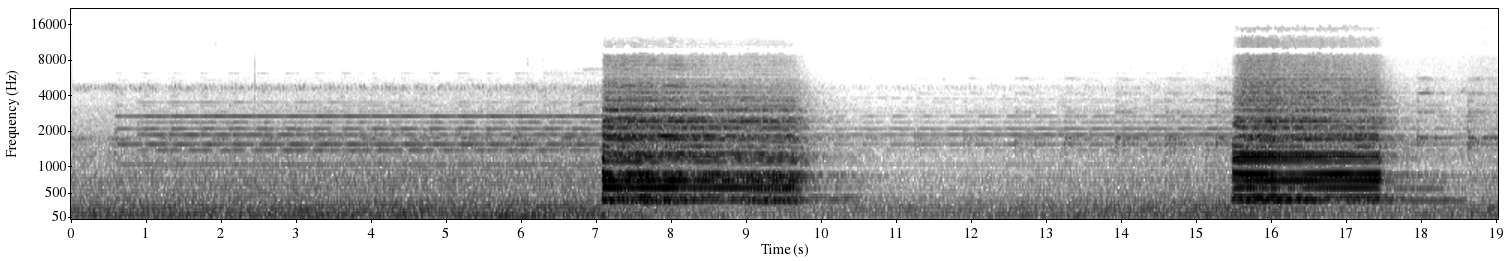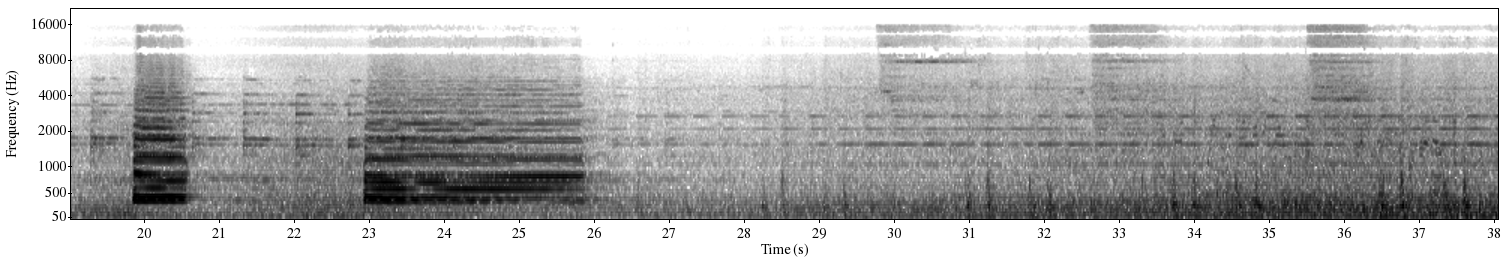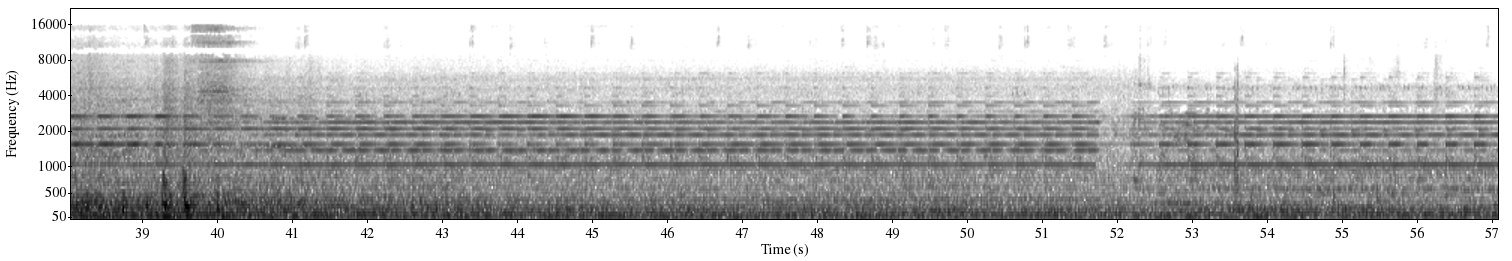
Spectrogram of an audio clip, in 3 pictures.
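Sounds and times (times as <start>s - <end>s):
train wheels rumbling: 0.0s - 57.0s
locomotive air horn blasts: 7.1s - 10.4s, 15.5s - 18.0s, 19.8s - 20.7s, 22.9s - 26.2s.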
